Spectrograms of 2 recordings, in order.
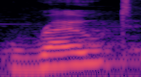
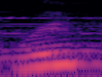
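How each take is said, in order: First: The word is said the American way. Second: The word is said the Canadian way. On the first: "is the American" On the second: "is the Canadian"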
